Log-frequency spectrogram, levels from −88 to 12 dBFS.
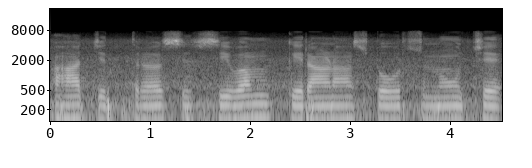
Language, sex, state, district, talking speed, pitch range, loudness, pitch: Gujarati, male, Gujarat, Gandhinagar, 95 wpm, 120-125 Hz, -19 LUFS, 120 Hz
